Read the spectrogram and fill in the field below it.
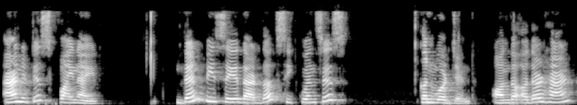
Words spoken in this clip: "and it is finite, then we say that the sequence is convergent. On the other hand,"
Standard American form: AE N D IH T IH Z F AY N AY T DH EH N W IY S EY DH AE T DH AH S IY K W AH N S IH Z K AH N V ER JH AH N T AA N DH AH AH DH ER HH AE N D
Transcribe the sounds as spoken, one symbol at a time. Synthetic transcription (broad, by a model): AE N D IH T IH Z F AY N AY T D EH N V IY S EY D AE T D AH S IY K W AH N S IH Z K AH N V ER JH AH N T AA N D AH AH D ER HH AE N D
